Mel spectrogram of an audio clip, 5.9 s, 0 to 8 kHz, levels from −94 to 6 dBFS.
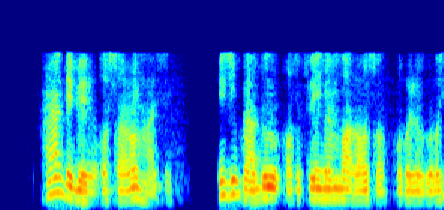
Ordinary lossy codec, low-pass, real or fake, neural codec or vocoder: AAC, 16 kbps; 7.2 kHz; fake; codec, 16 kHz in and 24 kHz out, 1.1 kbps, FireRedTTS-2 codec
